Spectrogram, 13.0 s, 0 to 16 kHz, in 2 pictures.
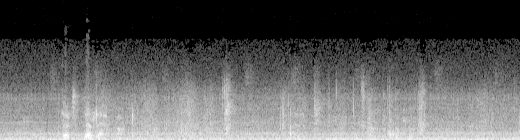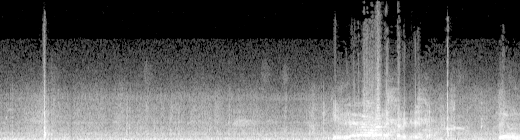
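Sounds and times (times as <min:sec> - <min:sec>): low background rumble: 0:00.0 - 0:13.0.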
